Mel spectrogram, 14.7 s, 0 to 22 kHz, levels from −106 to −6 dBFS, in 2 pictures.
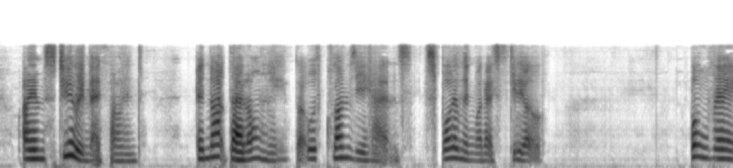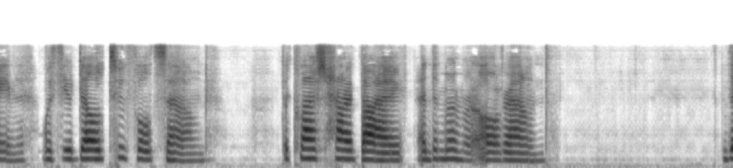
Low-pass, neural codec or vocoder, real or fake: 7.2 kHz; codec, 16 kHz in and 24 kHz out, 0.6 kbps, FireRedTTS-2 codec; fake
